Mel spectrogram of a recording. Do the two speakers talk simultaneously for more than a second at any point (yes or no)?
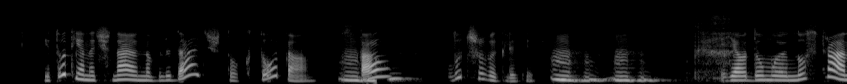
no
